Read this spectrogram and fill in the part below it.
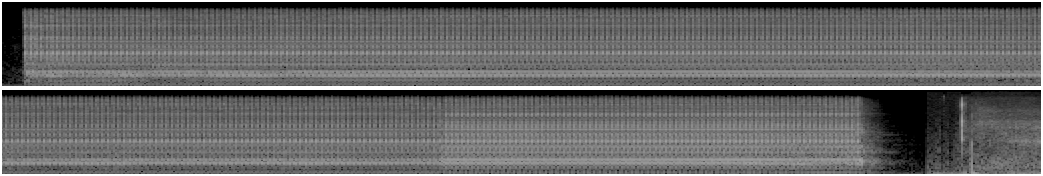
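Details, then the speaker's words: Gaggia Cubika espresso machine that heats and pumps but delivers no water or steam: with the pump outlet hose released, a steady, loud buzzing drone holds unchanged as the vibratory pump runs dry with no water getting through; blockage suspected. "There's clearly no water going in there, so what we need to do is try and maybe blow this through."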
